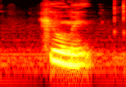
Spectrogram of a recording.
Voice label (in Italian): "xjumi", Calabrese; χjùmi; fiume; cucinacalabrese; glossario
